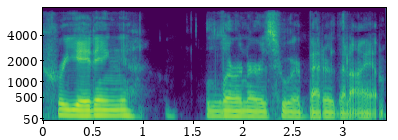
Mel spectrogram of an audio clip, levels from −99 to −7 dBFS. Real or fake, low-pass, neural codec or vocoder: fake; 7.2 kHz; codec, 16 kHz, 4.8 kbps, FACodec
